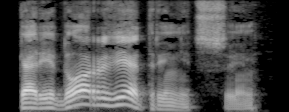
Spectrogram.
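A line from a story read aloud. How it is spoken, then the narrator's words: Drawn-out, hopelessly sad. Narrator (Russian): протянула Фрок с какой-то безнадежной печалью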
